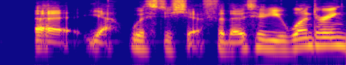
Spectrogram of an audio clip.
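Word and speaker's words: Worcestershire: Well, well, uh, yeah, Worersha, for those of you wondering, there it is.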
